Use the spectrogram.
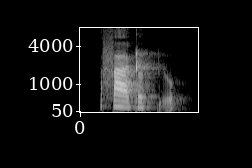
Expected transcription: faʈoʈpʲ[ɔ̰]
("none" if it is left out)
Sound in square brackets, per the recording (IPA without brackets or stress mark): o̰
